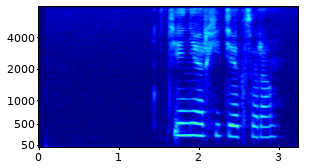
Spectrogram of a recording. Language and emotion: Russian, neutral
